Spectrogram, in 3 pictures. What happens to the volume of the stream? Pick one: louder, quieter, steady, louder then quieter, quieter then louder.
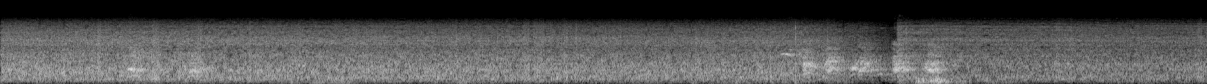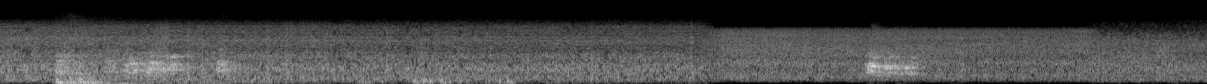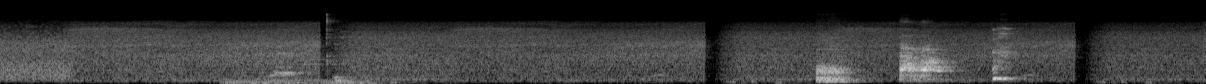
quieter.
